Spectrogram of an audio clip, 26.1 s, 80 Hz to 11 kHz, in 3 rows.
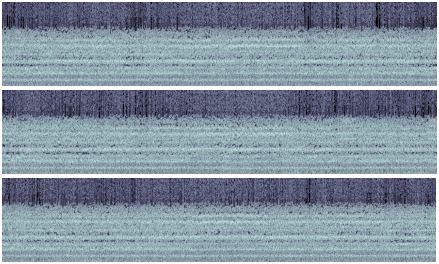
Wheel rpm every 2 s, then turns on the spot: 230, 230, 230, 230, 220, 230, 220, 220, 230, 230, 230, 230, 230.
none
